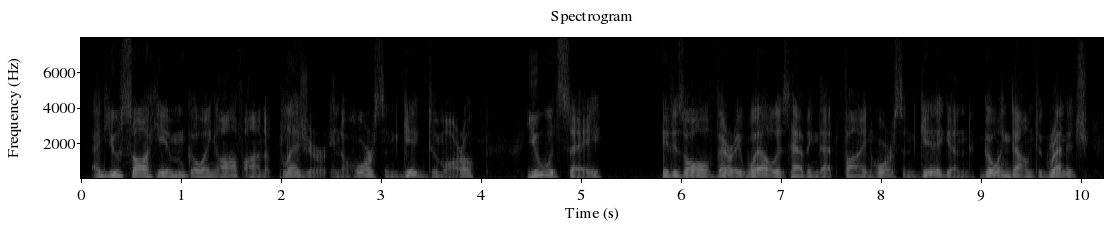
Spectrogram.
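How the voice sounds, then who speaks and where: Lively, exhorting man reading an old sermon. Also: lowish voice, no echo. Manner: earnest, exhorting, rhetorical. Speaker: sermon reader and host. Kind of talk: dramatic reading of a Victorian sermon.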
